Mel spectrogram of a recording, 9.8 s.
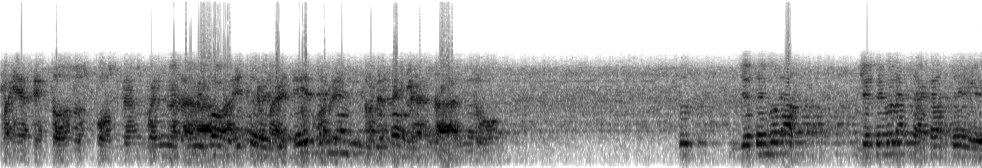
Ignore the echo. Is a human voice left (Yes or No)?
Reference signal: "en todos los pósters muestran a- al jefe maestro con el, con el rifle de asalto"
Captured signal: Yes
